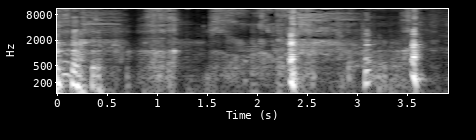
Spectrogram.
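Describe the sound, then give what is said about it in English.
Wet slurping of a drink, with softer sipping noises building to two sharp, loud slurps near the end, and faint murmuring in the background. “I keep slurping really loudly.”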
